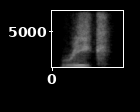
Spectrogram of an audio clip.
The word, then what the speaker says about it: Reek: Ring of iron keys reek tears ran down his cheeks I remember I do his mouth opened and closed my name is reek it rhymes with leak in the dark he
